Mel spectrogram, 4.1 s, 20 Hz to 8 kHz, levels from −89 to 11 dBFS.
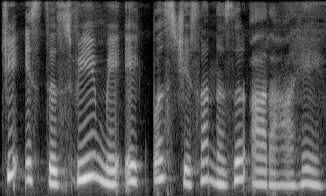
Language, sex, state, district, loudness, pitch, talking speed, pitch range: Hindi, female, Arunachal Pradesh, Papum Pare, -15 LUFS, 235 Hz, 160 wpm, 205-275 Hz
